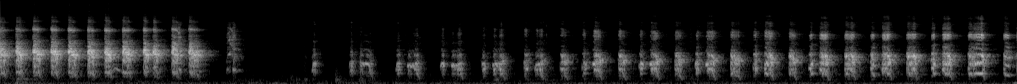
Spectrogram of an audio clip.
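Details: Chukar partridges kept for fighting give a dense, rapid run of rasping chucks, fall silent for a moment, then restart with sparse notes that quicken into a long rhythmic chorus.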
